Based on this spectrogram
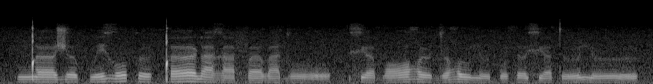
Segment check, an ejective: absent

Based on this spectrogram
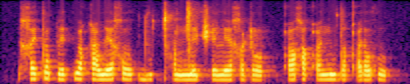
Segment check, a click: present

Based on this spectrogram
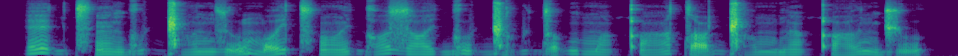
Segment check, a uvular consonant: present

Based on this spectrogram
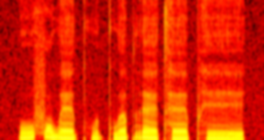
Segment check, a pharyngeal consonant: absent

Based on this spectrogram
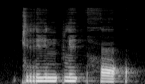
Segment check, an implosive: absent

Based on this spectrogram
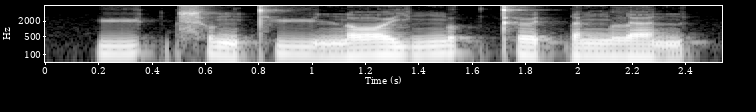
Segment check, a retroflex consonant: absent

